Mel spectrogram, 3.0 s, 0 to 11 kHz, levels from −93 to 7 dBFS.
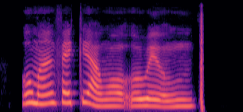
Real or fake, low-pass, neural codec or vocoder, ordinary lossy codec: fake; 9.9 kHz; codec, 24 kHz, 0.9 kbps, WavTokenizer, medium speech release version 1; none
